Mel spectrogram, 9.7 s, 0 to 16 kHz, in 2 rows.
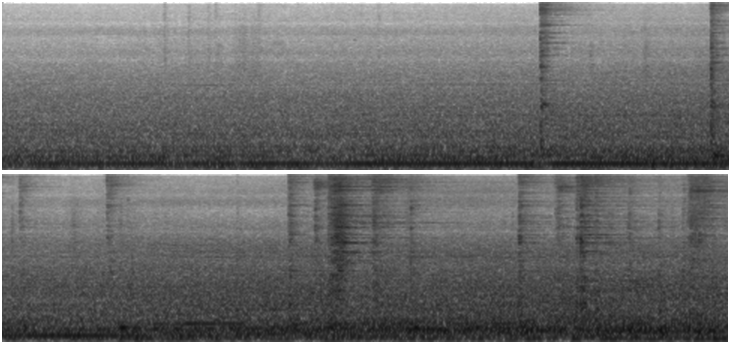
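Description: SNCF BB 7200 electric locomotive and its passenger coaches rolling slowly past on the track, with a steady low hum from the locomotive. From about three and a half seconds in come sharp metallic clinks and clanks from the wheels over the rails, growing more frequent and louder toward the end.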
